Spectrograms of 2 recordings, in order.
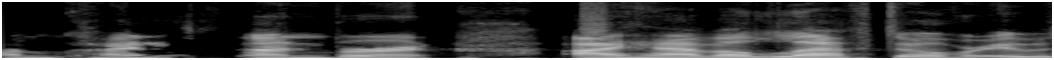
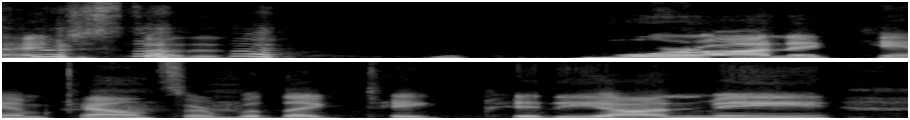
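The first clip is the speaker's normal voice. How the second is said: ordinary delivery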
